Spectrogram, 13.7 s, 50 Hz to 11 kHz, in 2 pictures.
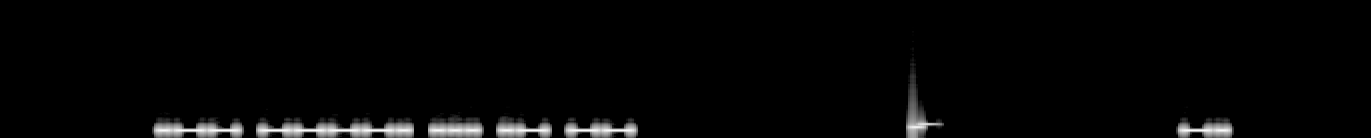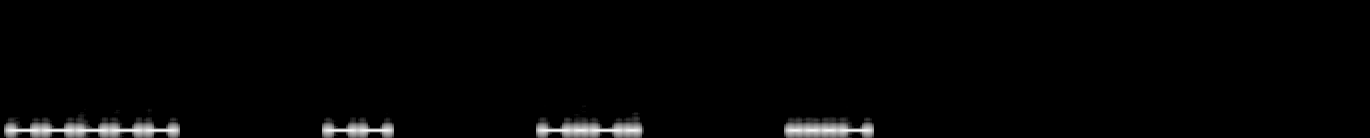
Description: Morse code, heard as a keyed tone, about 27 wpm, spaced as for 14 wpm, 700 Hz. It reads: W9SAM N0MCV
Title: USA Call Signs - 5 Characters - 6x Character Spacing - 28wpm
